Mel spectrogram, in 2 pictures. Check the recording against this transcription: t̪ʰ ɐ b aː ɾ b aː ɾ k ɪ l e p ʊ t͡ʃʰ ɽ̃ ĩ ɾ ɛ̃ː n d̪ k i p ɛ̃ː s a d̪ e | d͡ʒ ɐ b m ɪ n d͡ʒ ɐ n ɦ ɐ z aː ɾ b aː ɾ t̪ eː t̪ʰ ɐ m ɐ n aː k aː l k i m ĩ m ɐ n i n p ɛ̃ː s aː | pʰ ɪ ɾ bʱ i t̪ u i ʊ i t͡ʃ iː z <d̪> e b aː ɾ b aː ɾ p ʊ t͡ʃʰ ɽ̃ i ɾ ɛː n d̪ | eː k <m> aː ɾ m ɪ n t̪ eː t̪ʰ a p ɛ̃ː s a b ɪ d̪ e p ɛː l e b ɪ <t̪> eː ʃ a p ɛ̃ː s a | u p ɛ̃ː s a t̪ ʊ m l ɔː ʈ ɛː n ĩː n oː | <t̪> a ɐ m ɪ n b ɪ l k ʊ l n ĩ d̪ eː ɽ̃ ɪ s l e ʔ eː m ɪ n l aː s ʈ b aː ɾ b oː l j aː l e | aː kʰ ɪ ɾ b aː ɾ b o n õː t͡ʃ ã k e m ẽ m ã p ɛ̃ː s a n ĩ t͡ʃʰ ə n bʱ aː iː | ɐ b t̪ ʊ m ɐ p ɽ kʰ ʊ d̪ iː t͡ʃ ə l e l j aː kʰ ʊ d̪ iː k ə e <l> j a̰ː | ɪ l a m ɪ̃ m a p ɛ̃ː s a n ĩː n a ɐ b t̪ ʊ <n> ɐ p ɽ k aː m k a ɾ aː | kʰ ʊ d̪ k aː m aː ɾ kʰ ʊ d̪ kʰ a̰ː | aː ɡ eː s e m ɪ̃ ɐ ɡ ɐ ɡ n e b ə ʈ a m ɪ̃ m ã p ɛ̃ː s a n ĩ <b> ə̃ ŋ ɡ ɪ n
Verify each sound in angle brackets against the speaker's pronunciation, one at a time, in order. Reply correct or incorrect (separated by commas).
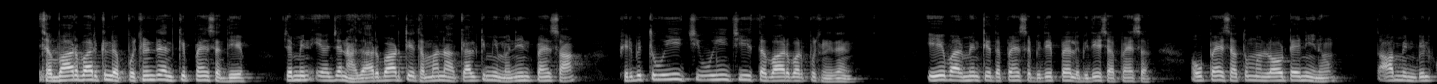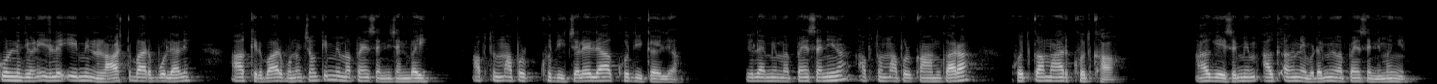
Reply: incorrect, incorrect, incorrect, correct, correct, incorrect, incorrect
